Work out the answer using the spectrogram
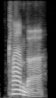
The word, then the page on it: clamber: British English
